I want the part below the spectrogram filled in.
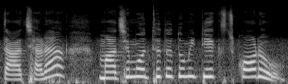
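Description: A woman's voice: very high-pitched, lively intonation, moderate pace, a little hiss or hum, pitched above the performer's own voice, rough recording. A woman reading the lines of a grown woman in love, wistful and playfully stubborn, in her own voice.

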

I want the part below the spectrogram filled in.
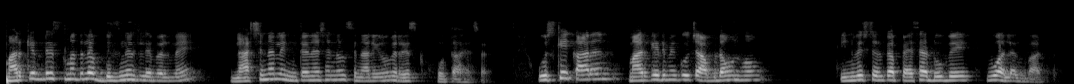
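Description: A man teaches an online class over a recorded meeting call. His voice is mellow and the audio is dull and lo-fi. He keeps asking the students questions and checks that they follow. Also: sits high, moderate pace. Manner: explains with rhetorical questions and frequent checks. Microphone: computer mic on a recorded video call.

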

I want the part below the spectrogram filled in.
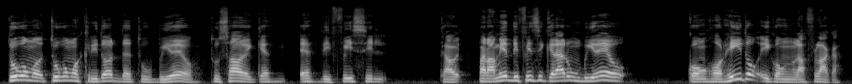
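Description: A man's voice: medium pitch, expressive, moderate pace, dry recording, clean studio sound. A Cuban man speaking as a guest on a casual podcast, thinking back on how he made his videos. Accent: Cuban Spanish. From Cuba. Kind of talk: casual chat.

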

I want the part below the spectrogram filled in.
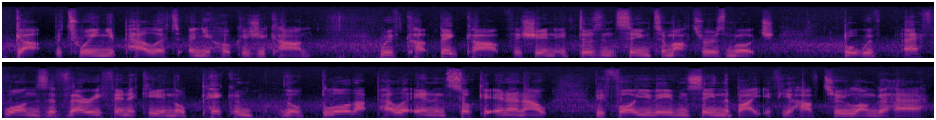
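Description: Outdoors on the bank of a lake, a male fishing coach gives a matter-of-fact, informal tutorial to camera. His voice is medium-pitched and his pace moderate, and outdoor ambient sound can be heard.

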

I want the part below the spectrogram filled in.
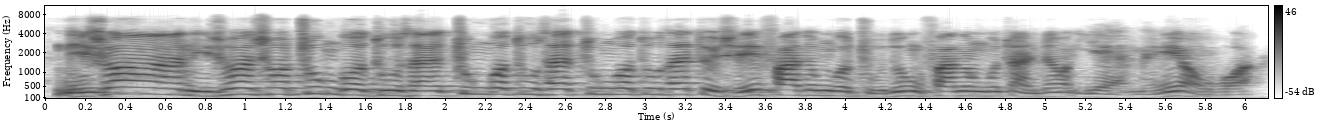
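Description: Middle-aged guy, super bright fairly high voice, heated opinionated chat. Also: fairly quick, lo-fi sound, a little hiss or hum. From China. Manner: animated, argumentative, keeps asking "you know?". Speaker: interview guest.

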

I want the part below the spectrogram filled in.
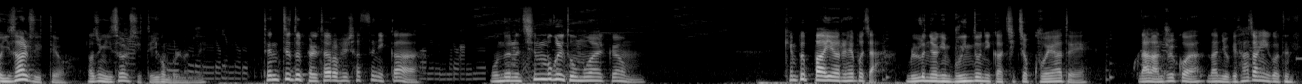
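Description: This streamer's medium-pitched voice is a little mellow, fast and lively in intonation. Chatting casually through a let's-play, they tease, curse in jest and gush over anything cute.

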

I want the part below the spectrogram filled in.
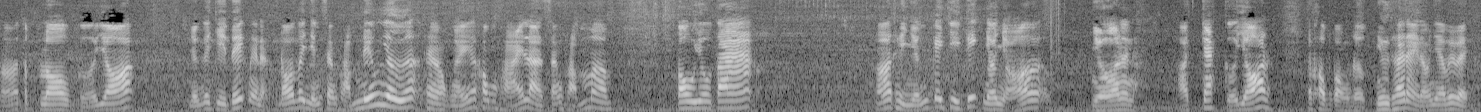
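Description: Male used car salesman, southern Vietnamese accent, higher-pitched, improvised reassuring walkaround pitch, noticeable outdoor lot noise. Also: animated, brisk. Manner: salesman's pitch, repeatedly addressing viewers with reassurances.

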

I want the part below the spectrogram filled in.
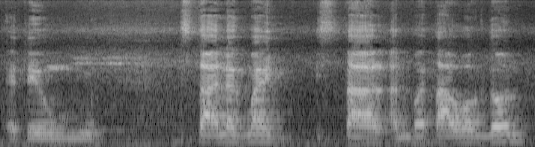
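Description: A man's voice: a little high, measured pace, slight background noise, poor audio. A man with a Filipino accent, a vlogger scolding another vlogger as he explains, ending his points with tag questions. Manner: lecturing, repeats "no?" and "di ba?" as tags.

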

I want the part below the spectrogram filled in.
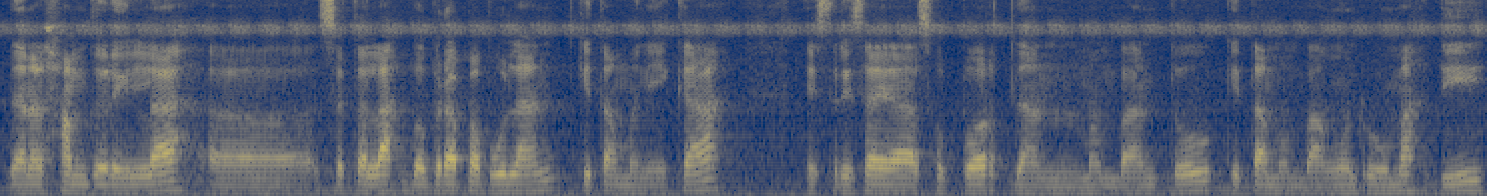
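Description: Casting: young Palestinian man, Arabic-accented foreigner speaking Indonesian, earnest and conversational, mellow tone, faint noise behind. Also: medium pitch, level tone, measured pace. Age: young adult. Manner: foreigner speaking Indonesian, somewhat non-fluent phrasing. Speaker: guest. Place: living room sofa.

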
